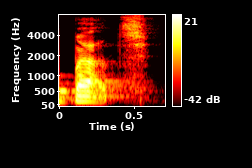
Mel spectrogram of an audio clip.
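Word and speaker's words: batch: आप देखिए यहाँ पे बी ए टी सी एच, क्या हो जाएगा दोस्तों, बैच, ठीक है। अब आइए यहाँ पे देखिए दोस्तों यू को हम लोग कैसे साइलेंट रखते हैं, ध्यान से देखिएगा।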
